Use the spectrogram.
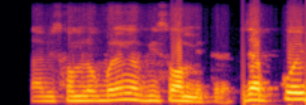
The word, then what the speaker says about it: विश्वामित्र: तो इसको विश्वमित्र नहीं विश्वामित्र ही बोला जाता है।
